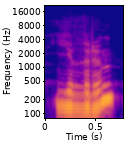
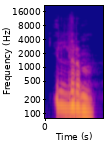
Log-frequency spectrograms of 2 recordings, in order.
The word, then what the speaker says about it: yıldırım: to pronounce the word yıldırım as yıldırım. Yıldırım. Now slower. Yıldırım, yıldırım, yıldırım, yıldırım, yıldırım. Did it work? No? If it didn't work, make sure to pronounce the dark L.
